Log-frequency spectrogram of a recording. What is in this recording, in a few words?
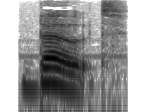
"boat", spelling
